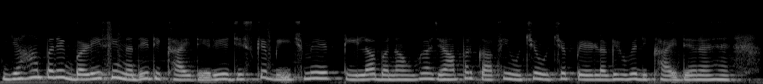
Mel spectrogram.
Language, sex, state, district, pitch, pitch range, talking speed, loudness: Hindi, female, Chhattisgarh, Korba, 235 Hz, 220-265 Hz, 220 wpm, -30 LUFS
